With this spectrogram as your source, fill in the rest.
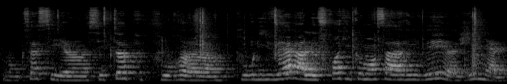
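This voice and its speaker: Female beauty vlogger, chatty and excited, far from the mic in a noisy, echoey room. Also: a little high, moderate pace. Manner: chatty, enthusiastic, many fillers. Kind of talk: casual product unboxing. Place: indoor room, far from the camera. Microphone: camera mic at a distance. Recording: echoey room, distant mic, background noise.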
